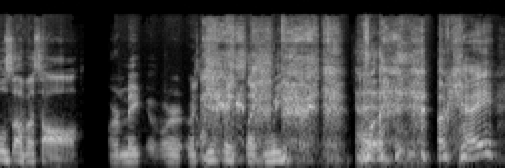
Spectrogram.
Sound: laughing; stammers

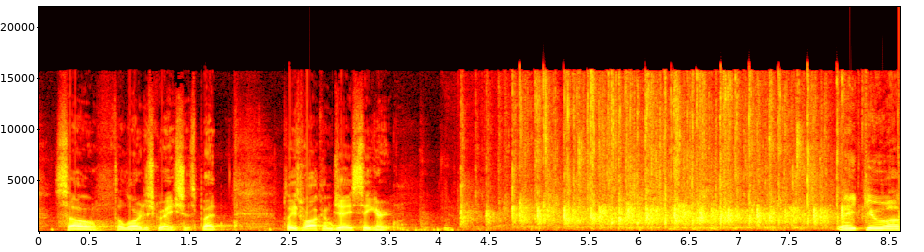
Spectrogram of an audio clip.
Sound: audience claps

